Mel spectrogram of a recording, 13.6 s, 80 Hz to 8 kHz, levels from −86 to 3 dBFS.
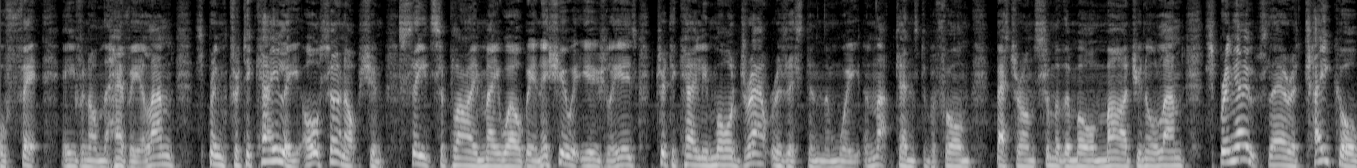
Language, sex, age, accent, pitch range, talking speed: English, male, 50-69, British, 115-145 Hz, 200 wpm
